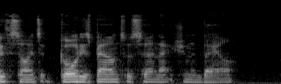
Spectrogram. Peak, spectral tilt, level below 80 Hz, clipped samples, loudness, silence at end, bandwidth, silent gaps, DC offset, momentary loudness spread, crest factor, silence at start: -10 dBFS; -4.5 dB/octave; -62 dBFS; under 0.1%; -30 LUFS; 0.5 s; 11.5 kHz; none; under 0.1%; 13 LU; 20 dB; 0 s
